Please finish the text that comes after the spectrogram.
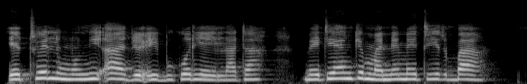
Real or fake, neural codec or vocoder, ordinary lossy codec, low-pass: fake; codec, 32 kHz, 1.9 kbps, SNAC; none; 14.4 kHz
